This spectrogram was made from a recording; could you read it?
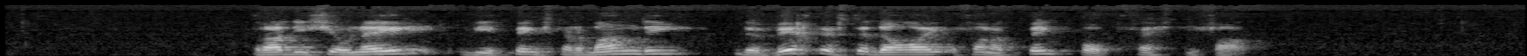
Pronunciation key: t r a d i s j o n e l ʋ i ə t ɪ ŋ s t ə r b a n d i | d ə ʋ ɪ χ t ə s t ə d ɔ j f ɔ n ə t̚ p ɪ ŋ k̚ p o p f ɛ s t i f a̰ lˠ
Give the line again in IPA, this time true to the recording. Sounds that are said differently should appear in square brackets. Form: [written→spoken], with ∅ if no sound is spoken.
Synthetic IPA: t r a d i s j o n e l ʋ i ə [t→p] ɪ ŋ s t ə r [b→m] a n d i | d ə ʋ ɪ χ t ə s t ə d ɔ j f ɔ n ə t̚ p ɪ ŋ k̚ p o p f ɛ s t i f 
